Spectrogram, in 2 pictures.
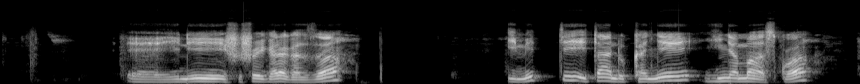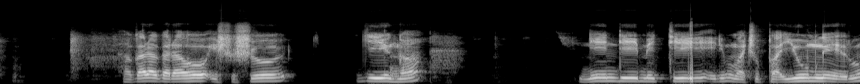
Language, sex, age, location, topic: Kinyarwanda, male, 25-35, Nyagatare, agriculture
